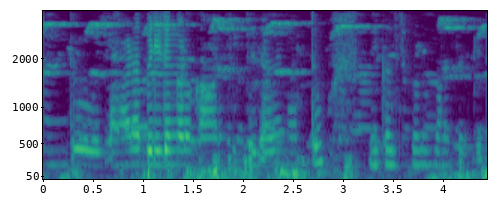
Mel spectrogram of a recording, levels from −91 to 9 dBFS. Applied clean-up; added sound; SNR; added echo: classical method log-MMSE.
